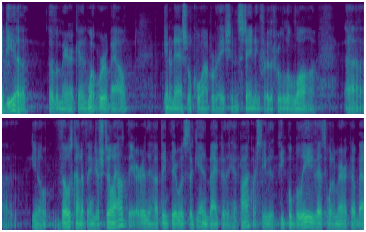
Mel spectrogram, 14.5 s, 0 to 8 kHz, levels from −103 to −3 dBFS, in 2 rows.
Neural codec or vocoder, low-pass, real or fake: codec, 16 kHz in and 24 kHz out, 1.1 kbps, FireRedTTS-2 codec; 7.2 kHz; fake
